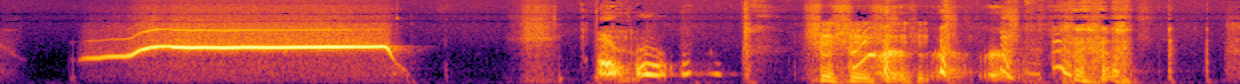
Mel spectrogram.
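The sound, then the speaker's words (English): A person imitates a far-off bull elk whistle: one airy, high tone that slides up and holds steady for about two seconds, then stops abruptly before voices and laughter follow. “Yeah, do your far off bull whistle.”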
